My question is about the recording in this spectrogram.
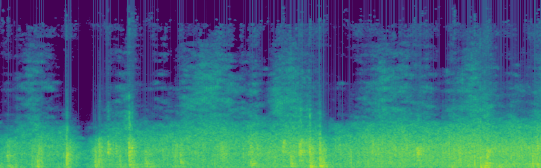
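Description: Irregular knocks and thumps as workmen shift a grand piano, over the steady hiss and low hum of an early sound-film soundtrack.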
